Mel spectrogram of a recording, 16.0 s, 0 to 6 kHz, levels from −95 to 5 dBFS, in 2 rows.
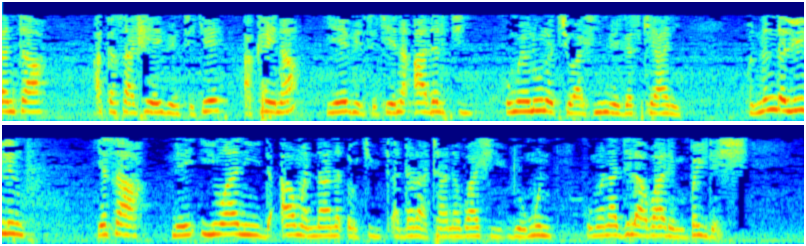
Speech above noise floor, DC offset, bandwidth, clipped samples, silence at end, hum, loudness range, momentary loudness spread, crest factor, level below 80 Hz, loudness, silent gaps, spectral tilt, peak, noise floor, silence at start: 25 dB; under 0.1%; 4.5 kHz; under 0.1%; 0.3 s; none; 4 LU; 12 LU; 16 dB; -52 dBFS; -23 LUFS; none; -9.5 dB/octave; -6 dBFS; -47 dBFS; 0 s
